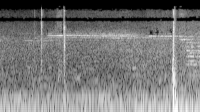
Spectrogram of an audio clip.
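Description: Steady low rumble in a Mahindra Thar's cabin with a couple of light clicks, then one sharp click about three and a half seconds in as the car door is opened.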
